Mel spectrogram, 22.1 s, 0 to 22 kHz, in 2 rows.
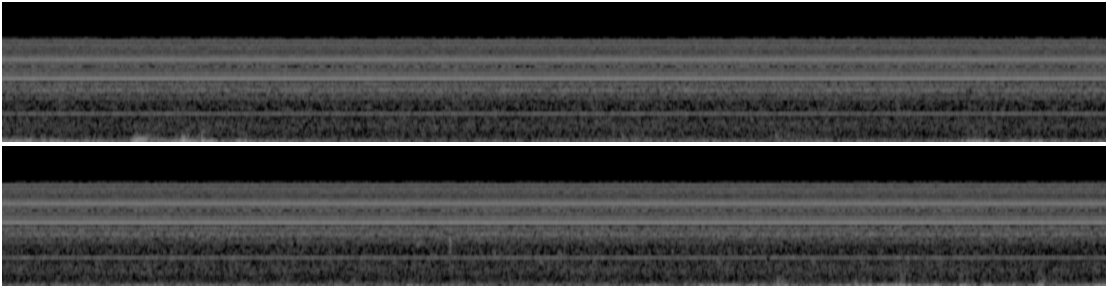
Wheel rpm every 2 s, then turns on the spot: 0, 0, 0, 0, 0, 0, 0, 0, 0, 0, 0.
none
